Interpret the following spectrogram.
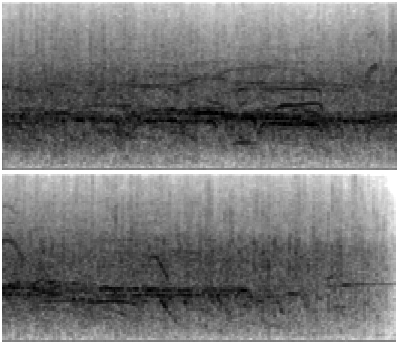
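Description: A crowd applauding and cheering, steady and loud, then fading out near the end.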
